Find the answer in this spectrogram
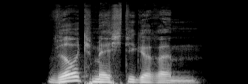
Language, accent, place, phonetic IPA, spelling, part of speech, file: German, Germany, Berlin, [ˈvɪʁkˌmɛçtɪɡəʁəm], wirkmächtigerem, adjective, De-wirkmächtigerem.ogg
- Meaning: strong dative masculine/neuter singular comparative degree of wirkmächtig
